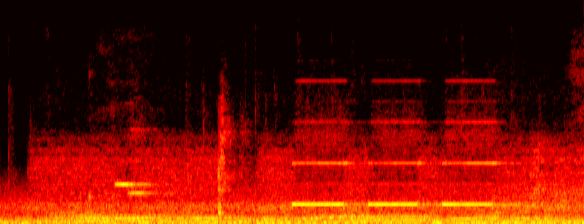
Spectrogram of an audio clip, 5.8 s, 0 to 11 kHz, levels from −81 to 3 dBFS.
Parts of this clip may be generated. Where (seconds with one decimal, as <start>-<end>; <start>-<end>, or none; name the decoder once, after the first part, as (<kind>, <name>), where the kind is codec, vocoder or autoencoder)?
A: none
